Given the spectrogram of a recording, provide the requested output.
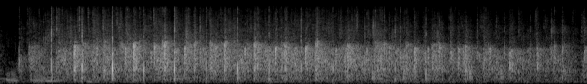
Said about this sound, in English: Great, and round of applause for our panelists.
